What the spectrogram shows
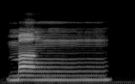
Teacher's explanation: when you say mung the n is actually the ng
